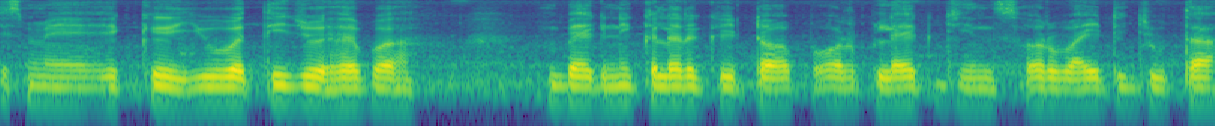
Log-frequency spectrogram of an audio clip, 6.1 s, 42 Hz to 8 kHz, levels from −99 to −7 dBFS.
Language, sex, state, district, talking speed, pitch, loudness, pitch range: Hindi, male, Chhattisgarh, Balrampur, 180 wpm, 110 Hz, -18 LUFS, 105-110 Hz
